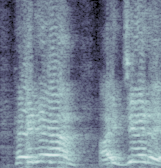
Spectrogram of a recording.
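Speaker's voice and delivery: shouted, very loud and very high-pitched. Retelling a running joke about a friend in a game: imitating a friend shouting. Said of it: "he's gonna shout".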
